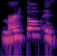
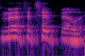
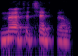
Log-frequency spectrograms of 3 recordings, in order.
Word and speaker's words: Merthyr Tydfil: Is your town's name Myrtle? Did I say that right? It's Merthyr Tydfil in Wales. I'm actually from Manchester though, but it's Merthyr Tydfil, Wales.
